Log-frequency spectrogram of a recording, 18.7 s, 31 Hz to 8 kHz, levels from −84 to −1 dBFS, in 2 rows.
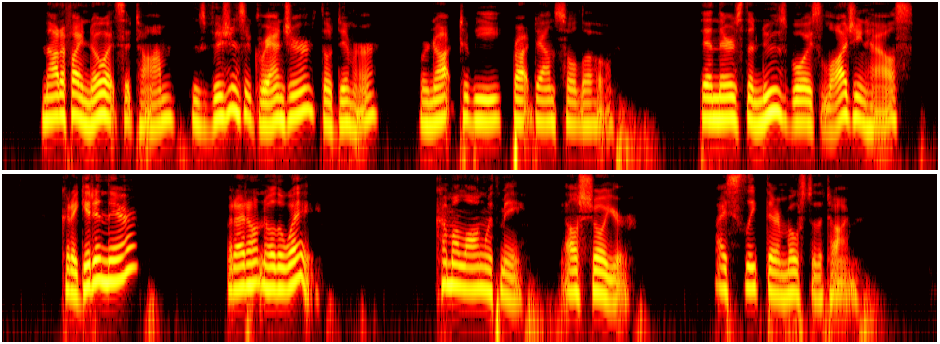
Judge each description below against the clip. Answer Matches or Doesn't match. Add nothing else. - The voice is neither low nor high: Matches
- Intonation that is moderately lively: Matches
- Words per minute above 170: Doesn't match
